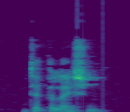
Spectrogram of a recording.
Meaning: 1. The process of stripping hair from the skin so as to make it smooth; unhairing; hair removal 2. The removal of hair, wool or bristles from the body
- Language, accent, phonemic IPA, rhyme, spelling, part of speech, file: English, Southern England, /dɛpɪˈleɪʃən/, -eɪʃən, depilation, noun, LL-Q1860 (eng)-depilation.wav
